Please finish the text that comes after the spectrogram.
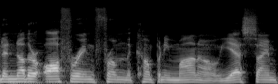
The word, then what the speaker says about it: Maono: to look at another offering from the company mono yes I'm pronouncing that correctly according my contact over there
